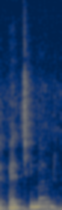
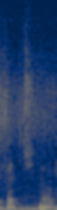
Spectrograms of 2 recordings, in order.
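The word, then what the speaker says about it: Depeche Mode: m o d e isn't it pronounced in the petchey mode the bets the bets the patch the patch mode yeah i've heard somebody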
